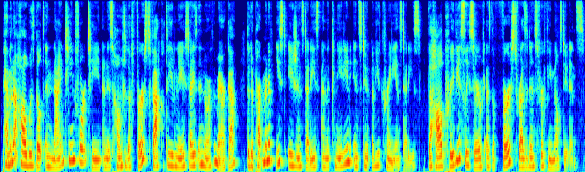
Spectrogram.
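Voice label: Pembina Hall English; NSO Tour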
